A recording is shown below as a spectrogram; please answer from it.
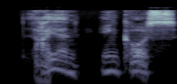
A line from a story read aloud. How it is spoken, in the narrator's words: he whispered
